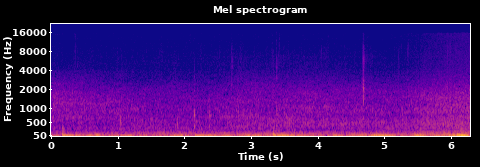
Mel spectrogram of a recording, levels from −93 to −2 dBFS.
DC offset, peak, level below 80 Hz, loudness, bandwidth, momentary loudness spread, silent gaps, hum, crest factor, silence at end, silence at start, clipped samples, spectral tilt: under 0.1%; -14 dBFS; -38 dBFS; -48 LUFS; 3.7 kHz; 8 LU; none; none; 20 dB; 0 s; 0 s; under 0.1%; -6.5 dB/octave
